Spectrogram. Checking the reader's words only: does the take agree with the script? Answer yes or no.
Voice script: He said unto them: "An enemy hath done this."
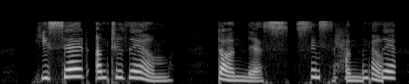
no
